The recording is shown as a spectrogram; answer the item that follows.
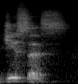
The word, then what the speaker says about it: Jesus: do not say desire how do you mention j e s u s a lot of people say jesus but the rule says the word should be mentioned as jesus it has that z sound because the s is between e and u you see how passionate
